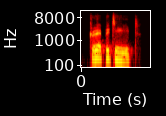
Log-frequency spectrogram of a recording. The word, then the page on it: crepitate: Indian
